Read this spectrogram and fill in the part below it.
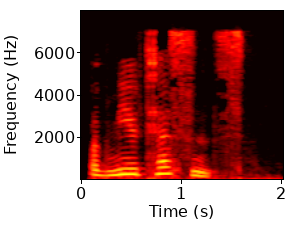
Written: obmutescence

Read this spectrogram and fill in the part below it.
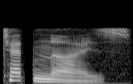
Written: tetanize

